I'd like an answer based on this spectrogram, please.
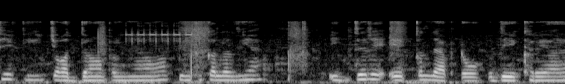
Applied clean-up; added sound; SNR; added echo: none; Alarm; 17 dB; none.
